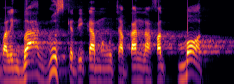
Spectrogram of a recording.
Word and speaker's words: ض: bagus ketika mengucapkan lafadz dho." Nah, jadi ini pengucapannya harus bulat. Dho. Dho. Tidak boleh dzo, dzo.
